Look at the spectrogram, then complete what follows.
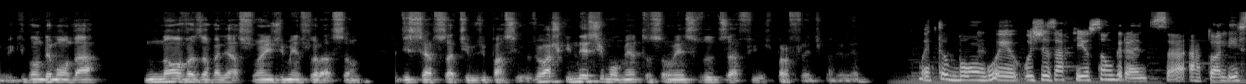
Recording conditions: video call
